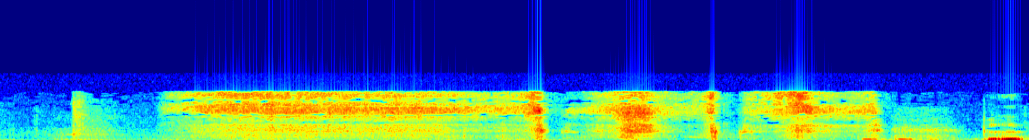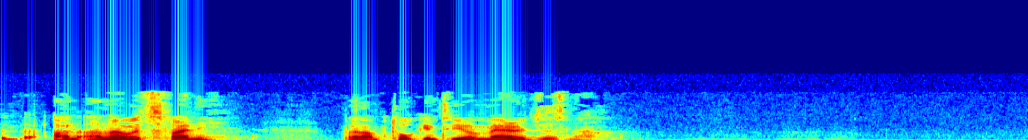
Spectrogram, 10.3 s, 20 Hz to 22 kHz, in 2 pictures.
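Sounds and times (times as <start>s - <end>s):
voice imitating a snake's hiss: 0.8s - 4.5s
speech: 5.0s - 6.3s, 6.9s - 8.2s.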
